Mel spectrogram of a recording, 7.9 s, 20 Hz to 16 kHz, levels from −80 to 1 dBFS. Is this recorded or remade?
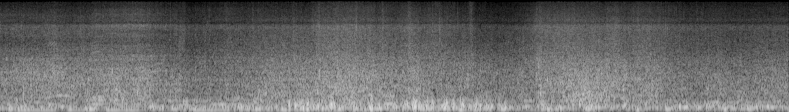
recorded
